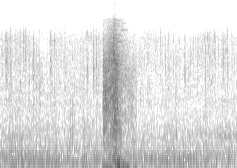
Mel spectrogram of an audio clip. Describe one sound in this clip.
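A shotgun is switched with a short metallic click.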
